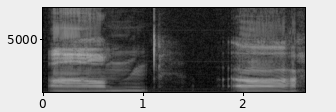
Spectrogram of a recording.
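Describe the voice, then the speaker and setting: A young man with a Bulgarian accent co-hosting a casual gaming news commentary, chatty and halting with many fillers. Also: on the low side, completely flat delivery, a bit bright, clean tone. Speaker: gaming channel co-host.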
